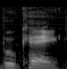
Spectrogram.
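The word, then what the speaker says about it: Bucket: in the english comedy it's b u c k e t pronounced bouquet in the formal word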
